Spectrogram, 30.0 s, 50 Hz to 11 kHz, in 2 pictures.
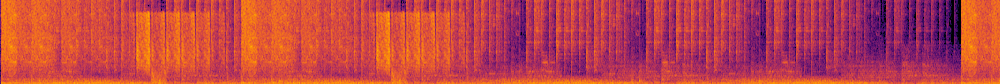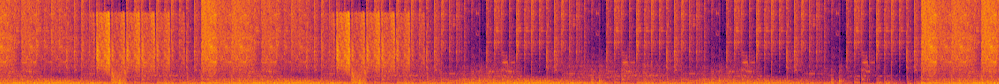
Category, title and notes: Music > Multiple instruments
Short Track #3438 (Industraumatic)
Ambient, Games, Noise, Horror, Underground, Cyberpunk, Soundtrack, Industrial, Sci-fi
